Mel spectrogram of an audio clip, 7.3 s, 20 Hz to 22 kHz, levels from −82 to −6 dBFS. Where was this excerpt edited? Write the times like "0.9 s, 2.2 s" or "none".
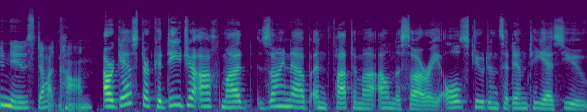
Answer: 1.2 s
